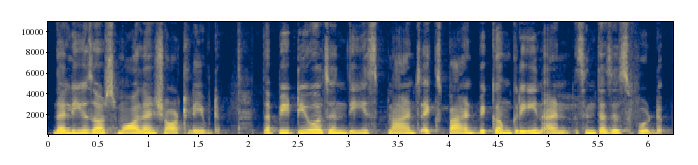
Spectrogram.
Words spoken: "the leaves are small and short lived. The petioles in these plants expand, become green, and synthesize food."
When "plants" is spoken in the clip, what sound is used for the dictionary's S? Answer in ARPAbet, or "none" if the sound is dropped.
S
